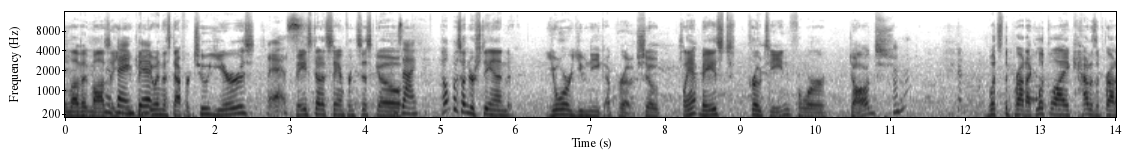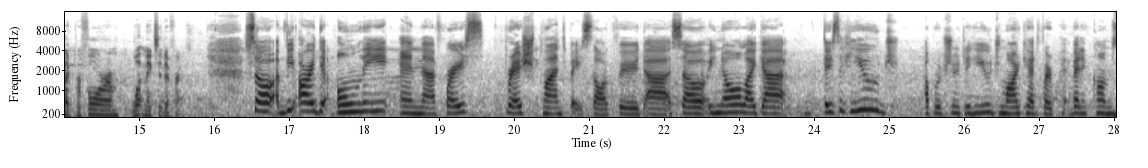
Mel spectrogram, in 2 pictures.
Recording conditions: busy venue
